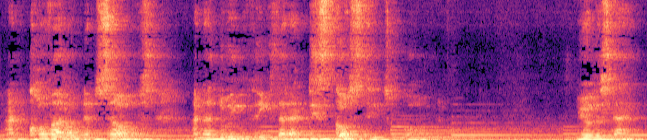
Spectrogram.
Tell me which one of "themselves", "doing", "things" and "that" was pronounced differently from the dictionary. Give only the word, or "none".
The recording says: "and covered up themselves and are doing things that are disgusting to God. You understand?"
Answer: none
